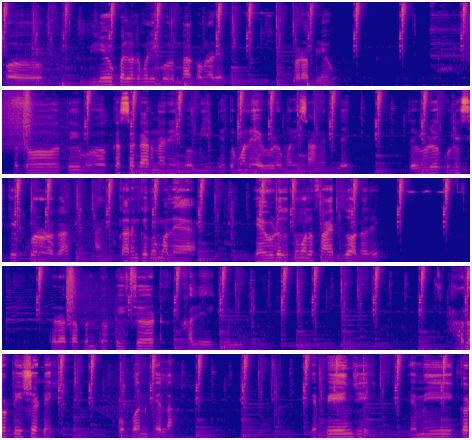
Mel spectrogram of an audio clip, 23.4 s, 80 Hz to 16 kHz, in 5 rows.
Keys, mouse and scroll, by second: 0.6 click, 3.8 t, 5.8 click, 8.9 space, 9.3 scroll down 1, 18.4 click.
